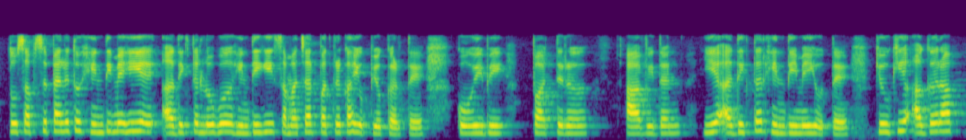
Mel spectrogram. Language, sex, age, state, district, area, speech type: Hindi, female, 18-30, Madhya Pradesh, Betul, urban, spontaneous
